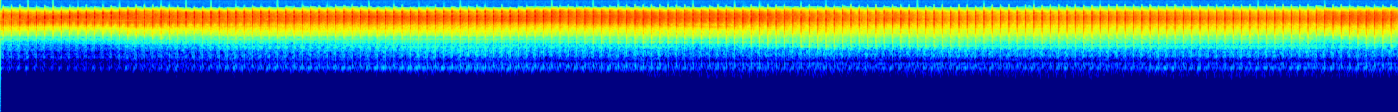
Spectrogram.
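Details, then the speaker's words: Extracorporeal shockwave therapy applied to the right lower back for pain, at a faster setting: rapid, very regular sharp clicking, about four pulses a second. "Người ta nói rằng sóng xung kích ngoại cơ thể này được áp dụng để kích hoạt tuần hoàn máu và gây ra những thay đổi vật lý ở mô xung quanh, màng tế bào thần kinh, từ đó làm giảm đau."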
